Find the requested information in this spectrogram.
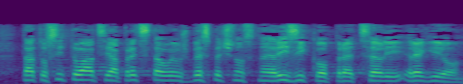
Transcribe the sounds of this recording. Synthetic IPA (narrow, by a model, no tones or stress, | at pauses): t̪aːt̪ɔsit̪uaːt͡siapɾɛt̪st̪aʋujɛuʒbɛspɛt͡ʃnɔst̪nɛːɾizikɔpɾɛt͡sɛliːɾɛɡiɔːn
